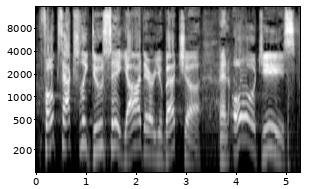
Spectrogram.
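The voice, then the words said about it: Put-on Minnesota dialect. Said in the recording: “we've also learned a little bit of the dialect up north ... if you're going to say it right, it's Minnesota”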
